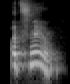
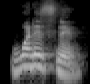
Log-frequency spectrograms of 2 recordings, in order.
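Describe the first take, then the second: First: The words are contracted and reduced together. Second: Each word is said fully and separately.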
